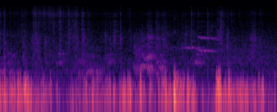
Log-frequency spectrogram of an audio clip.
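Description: Footsteps on a dirt yard, an uneven series of low thumps as someone walks away, with a brief faint bird chirp about three seconds in.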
